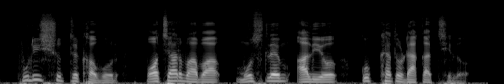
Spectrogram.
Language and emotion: Bengali, neutral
